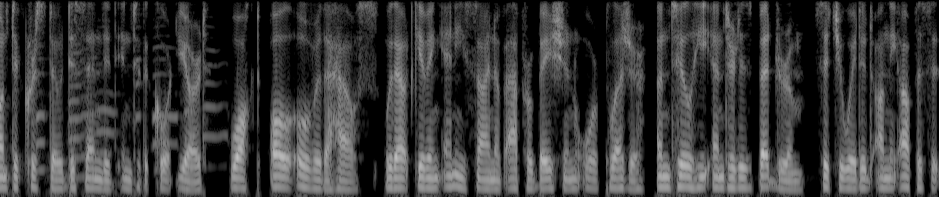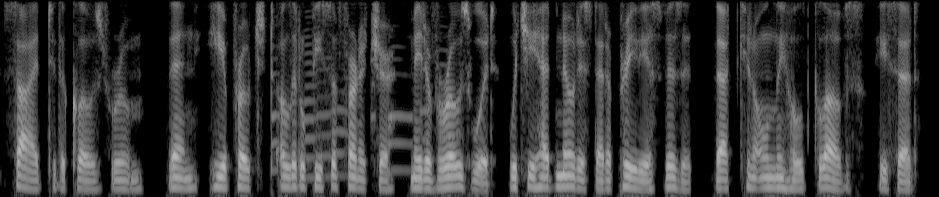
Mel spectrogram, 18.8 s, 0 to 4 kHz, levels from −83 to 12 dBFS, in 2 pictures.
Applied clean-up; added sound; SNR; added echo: classical method spectral subtraction.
